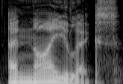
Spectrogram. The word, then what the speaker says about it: Annihilex: See, what I should do, Annihilex. The H is silent.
